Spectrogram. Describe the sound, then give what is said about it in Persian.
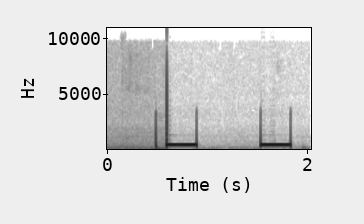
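Two steady beeps of a telephone busy tone after a listener's call to the radio call-in programme Women Leaders was cut off. Each beep is about a third of a second long, opens with a sharp click and is followed by a short silent gap. Fairly loud, with no voices. “خب تماس اینا قطع شده.”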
